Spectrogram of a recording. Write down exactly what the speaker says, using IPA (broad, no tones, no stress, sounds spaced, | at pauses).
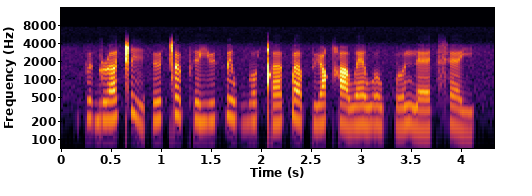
p ʏ ɡ ɹ ɐ ǁ i | ʏ ǀ œ pʰ ɪ j y k͡p ɪ w ɡ͡b o ǃ ɐ k͡p ɐ p y qʰ ɐ w ɛ w o w k͡p ʊ n ɛ t͡sʰ ɛ j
